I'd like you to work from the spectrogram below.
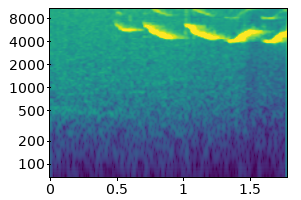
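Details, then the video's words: Finch singing: a short phrase of high, thin, sweeping whistles, several downslurred notes in quick succession over about a second, clear and loud against quiet background. "Bird Finch/Emprit Singing Power"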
